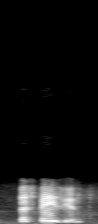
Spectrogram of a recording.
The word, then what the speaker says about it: Vespasian: And one of the things is this Emperor Vespasian, is that how you pronounce it? – Vespasian.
